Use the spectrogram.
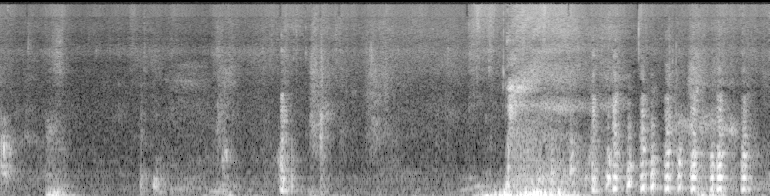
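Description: Broody hens cluck in short bursts nearby, building into a quick run of rhythmic clucks toward the end, with some rustling.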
